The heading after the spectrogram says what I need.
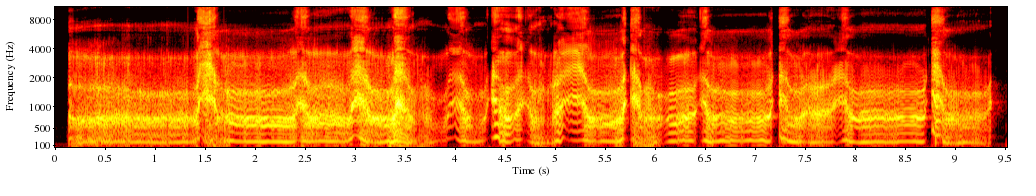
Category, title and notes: Sound effects > Animals
rabies dog
angry, rabies, dog, animal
